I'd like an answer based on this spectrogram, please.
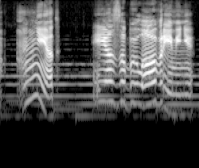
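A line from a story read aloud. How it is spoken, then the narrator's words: Soft babbling. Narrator (Russian): пролепетала она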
